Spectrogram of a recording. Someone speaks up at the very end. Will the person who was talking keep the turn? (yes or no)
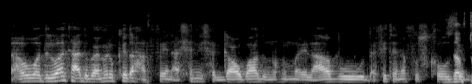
no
